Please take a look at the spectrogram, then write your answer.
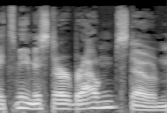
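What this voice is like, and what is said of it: Put-on Irish accent. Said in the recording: “Please don't be offended by my Irish ... accent ... said your Irish accent was pretty good.”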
